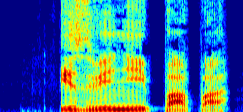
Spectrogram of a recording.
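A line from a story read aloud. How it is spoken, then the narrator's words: Exhausted wheeze. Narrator (Russian): теряя последние силы, просипел Квинс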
